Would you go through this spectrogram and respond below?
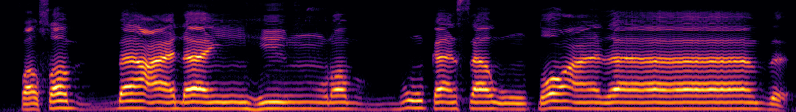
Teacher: fa-nya tipis, sodnya tebal, ba-nya tipis. Jangan fa ikut tebal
